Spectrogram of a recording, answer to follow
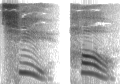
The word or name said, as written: qi4hou4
